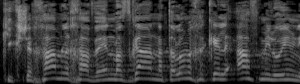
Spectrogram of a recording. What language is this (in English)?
Hebrew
